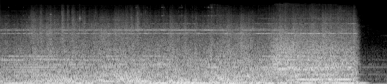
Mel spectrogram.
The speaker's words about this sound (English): As the train begins to shake more violently, David looks up ahead.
